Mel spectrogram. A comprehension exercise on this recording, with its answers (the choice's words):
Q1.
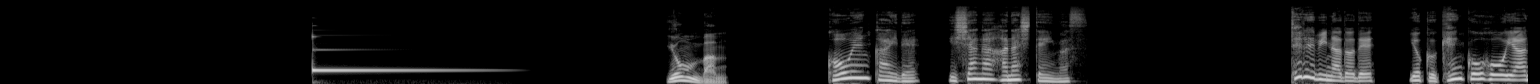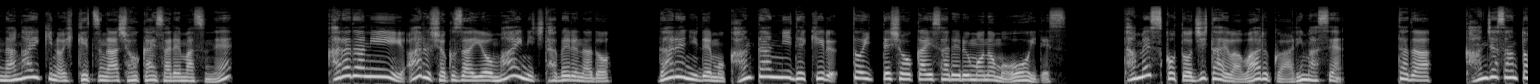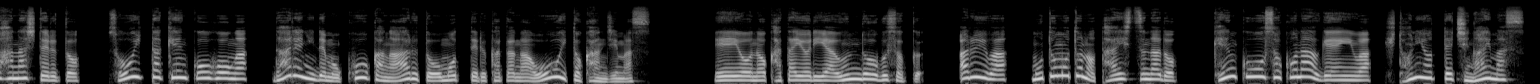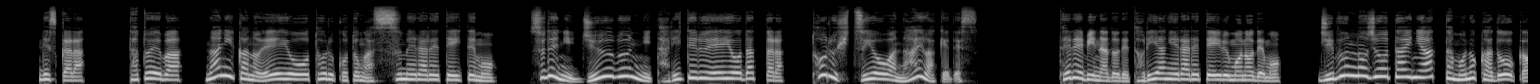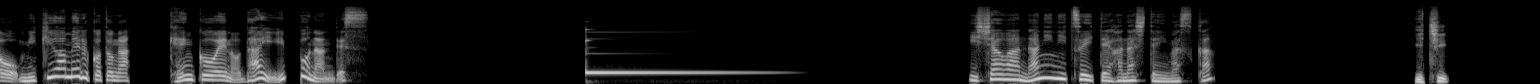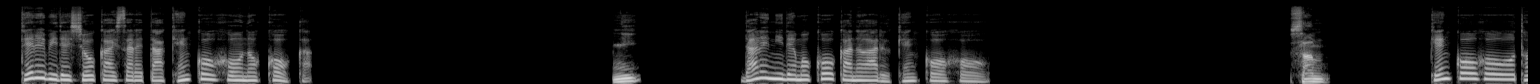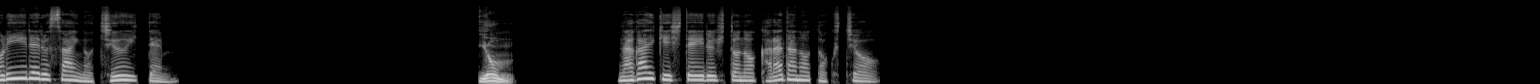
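医者は何について話していますか。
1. テレビで紹介された健康法の効果。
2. 誰にでも効果がある健康法。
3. 健康法を取り入れる際の注意点。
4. 長生きしている人の体の特徴。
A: 健康法を取り入れる際の注意点。

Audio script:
ただ、患者さんと話してる とそういった健康法が誰にでも効果があると思ってる方が多いと感じます。 栄養の偏りや運動不足、あるいは 元々の体質など、 健康を損なう原因は人によって違います。 ですから、 例えば何かの栄養をとることが勧めら れていても、すでに十分に足りてる栄養だったら取る必要はないわけです。 テレビなどで取り上げられているも のでも、自分の状態に合ったものかどうかを見極めることが健康への第一歩なんです。
問題:医者は何について話していますか。

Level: 【N1 第1回】聴解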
